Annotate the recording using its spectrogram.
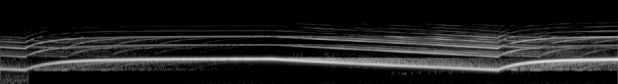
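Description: Wailing siren: a long slow fall in pitch, then a quick sweep back up that holds for a moment, twice, getting louder toward the end.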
